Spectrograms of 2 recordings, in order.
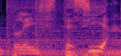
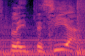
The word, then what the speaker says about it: pleitesía: Lo correcto es pleitesía, nada más que en la canción dicen pleistesía, está muy buena, pero con ese errorcito, con tremenda rola, se los perdonamos.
